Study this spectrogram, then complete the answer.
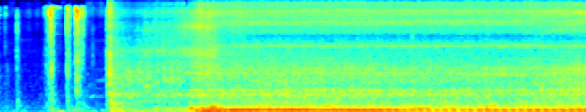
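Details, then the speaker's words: Vehicle engine after the exhaust manifold was resurfaced at home and refitted: brief cranking, then a smooth, steady low idle with the earlier ticking gone; normal idle after repair. "better. No ticking."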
